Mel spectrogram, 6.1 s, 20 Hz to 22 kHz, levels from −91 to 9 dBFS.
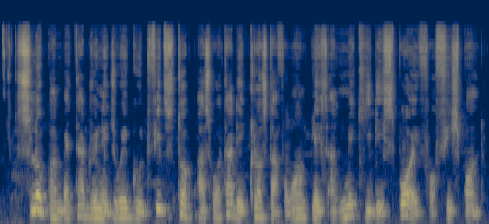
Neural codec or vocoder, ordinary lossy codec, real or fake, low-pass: none; none; real; 14.4 kHz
